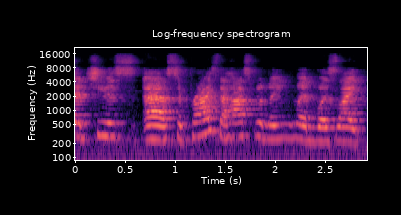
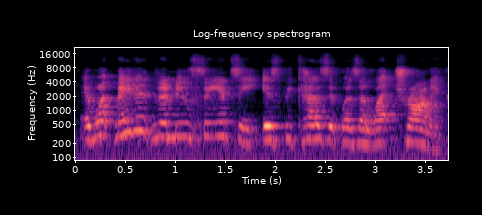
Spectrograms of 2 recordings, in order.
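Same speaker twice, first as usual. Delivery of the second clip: ordinary talk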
